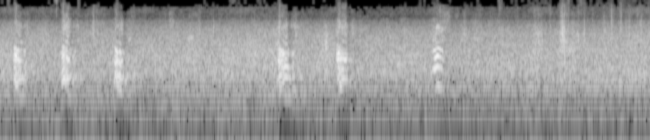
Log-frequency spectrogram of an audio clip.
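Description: A dog barking in short, sharp barks and yips, about six in all and irregularly spaced. The last, a little past the middle, is a clearer pitched yip.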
